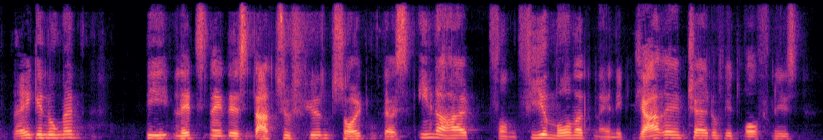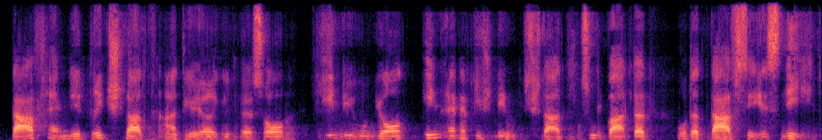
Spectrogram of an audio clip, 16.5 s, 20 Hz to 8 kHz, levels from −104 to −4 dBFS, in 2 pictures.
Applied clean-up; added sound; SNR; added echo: neural mask model DeepFilterNet 3.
